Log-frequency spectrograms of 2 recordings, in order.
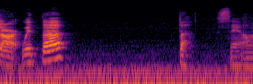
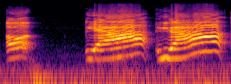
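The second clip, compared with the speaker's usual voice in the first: much louder cheering yeah; loud excited yeah; 5 semitones higher, 20 dB louder, much slower than usual. Acted. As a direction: cheer in agreement. Excited agreement.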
